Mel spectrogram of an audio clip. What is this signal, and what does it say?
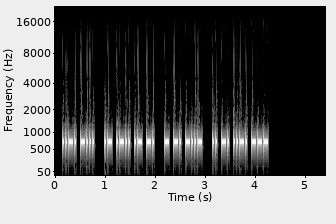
Morse code, heard as a keyed tone, about 40 wpm, 700 Hz. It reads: FB ALAN TNX INFO
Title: Practice QSO - Exchange 3 - More Info - 40wpm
